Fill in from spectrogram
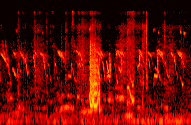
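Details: Captive francolin chicks kept and fed by hand: a busy overlapping chorus of thin, short upslurred peeps, with a louder clattering rustle just before the two-second mark.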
